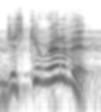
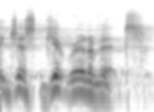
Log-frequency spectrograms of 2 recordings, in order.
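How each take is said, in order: First: Higher, mocking glibness; mocking Paul's simple advice, higher. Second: Said in the usual way. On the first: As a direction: make it sound glib and dismissive. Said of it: "how helpful is that". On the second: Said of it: "How can he just say".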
